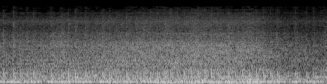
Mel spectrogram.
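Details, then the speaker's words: Kawasaki Ninja SS restored after flood damage, with the wiring redone and an oil pump problem noted. An even, steady low burble with no knocks, rattles or speed swings; a smooth, healthy normal idle. "selesai pokoknya mantap gan mantap ini halus konversinya"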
